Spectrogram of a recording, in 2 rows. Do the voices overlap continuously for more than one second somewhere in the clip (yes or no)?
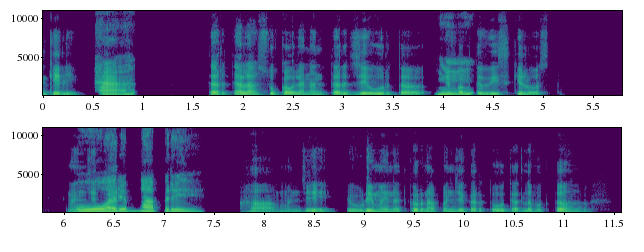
no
